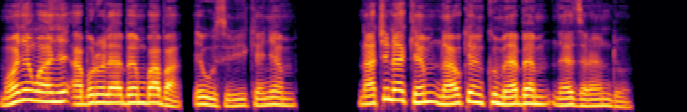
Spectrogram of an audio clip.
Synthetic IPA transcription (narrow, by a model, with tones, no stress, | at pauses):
m˨o˦ɲe˦ŋʷa˨ɲɪ˦ʔa˨bʊ˦ɾʊ˦le˦be˦ŋ͡m̩˦ɡ͡ba˦ba̰˨e˦wu˨si˨ɾi˨i˦ke˦ɲe˦m̩˦ | na˨t͡ʃi˦ne˦ke˨m̩˦na˨u˦ke˦ŋ̩˨ku˦m̩e˦be˦m̩˦ne˨˦ze˨ɾe˨n̩˦dʊ̰˨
